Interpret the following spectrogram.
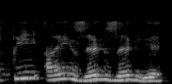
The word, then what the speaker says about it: pizza: When you write, you'll write it as P-I-Z-Z-A. That is supposed to be the spelling. But when you pronounce it, you have to pronounce it as pizza. Pizza, that means there's a T.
